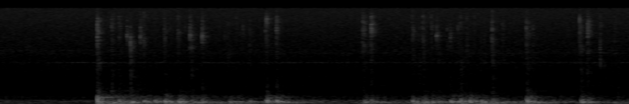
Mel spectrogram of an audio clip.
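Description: Typing on a computer keyboard: a run of keystrokes with dull thuds begins about a second in and goes on in quick bursts.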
